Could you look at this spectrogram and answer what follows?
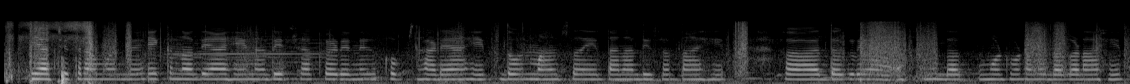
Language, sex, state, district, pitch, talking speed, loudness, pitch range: Marathi, female, Maharashtra, Pune, 235 Hz, 115 wpm, -32 LUFS, 230-240 Hz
